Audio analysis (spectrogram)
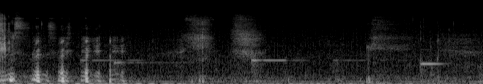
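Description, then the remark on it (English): A truck's reversing alarm beeps faintly and repeatedly outside, steady single tones spaced apart, with people talking at the start and some rushing noise in between. “That's not the movie. That's some guy outside. You stupid small penis truck.”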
